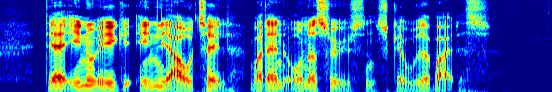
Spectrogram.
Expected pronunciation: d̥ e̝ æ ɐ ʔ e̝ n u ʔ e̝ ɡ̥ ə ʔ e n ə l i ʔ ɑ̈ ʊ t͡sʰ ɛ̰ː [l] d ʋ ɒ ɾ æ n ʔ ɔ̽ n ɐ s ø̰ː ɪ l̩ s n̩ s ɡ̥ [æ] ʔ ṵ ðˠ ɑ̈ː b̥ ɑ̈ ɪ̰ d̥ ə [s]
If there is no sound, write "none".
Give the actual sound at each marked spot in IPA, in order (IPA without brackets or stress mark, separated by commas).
l, æ, s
